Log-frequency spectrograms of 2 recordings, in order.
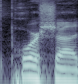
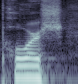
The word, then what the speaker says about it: Porsche: my best to learn my rule is to pronounce the name from the country of origin how they say it there so Portia is Portia not Porsche Lamborghini Gallardo is Guyardo not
